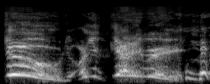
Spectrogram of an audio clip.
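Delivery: sudden high, loud shout of disbelief; screaming in his face. Retold or imitated. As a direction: yell it right at your friend's face. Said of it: "I straight up screamed in his face".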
